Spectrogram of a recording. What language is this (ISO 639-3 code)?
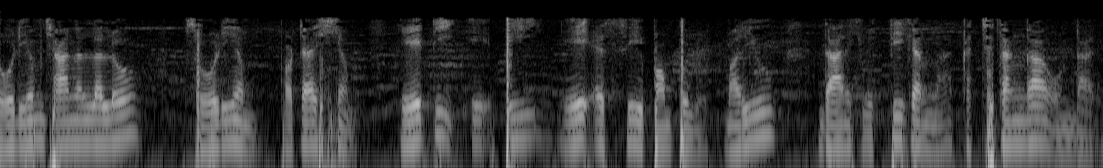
tel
